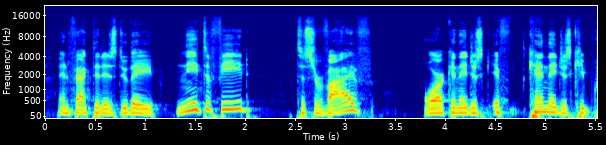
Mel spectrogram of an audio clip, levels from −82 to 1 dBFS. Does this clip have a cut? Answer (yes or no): no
